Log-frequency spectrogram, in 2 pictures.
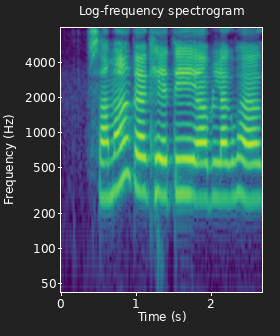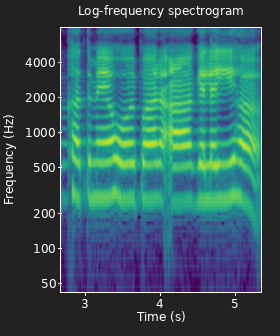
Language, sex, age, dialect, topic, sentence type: Magahi, female, 25-30, Western, agriculture, statement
